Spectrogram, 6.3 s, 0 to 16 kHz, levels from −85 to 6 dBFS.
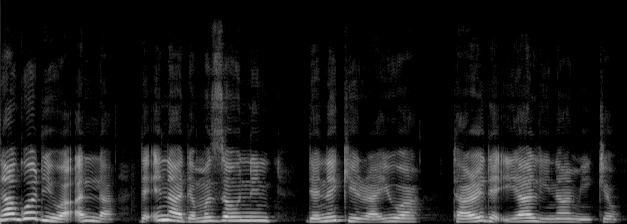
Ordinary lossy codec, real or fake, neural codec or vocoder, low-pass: none; real; none; 14.4 kHz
